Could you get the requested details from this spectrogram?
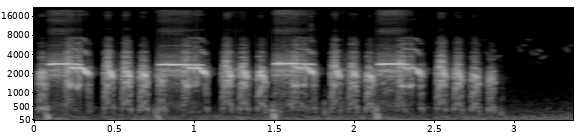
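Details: Wild female grey francolin, used as a hunting call. Loud harsh notes with a ringing whistled tone repeat in quick bursts of about one and a half per second for two and a half seconds, then stop.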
